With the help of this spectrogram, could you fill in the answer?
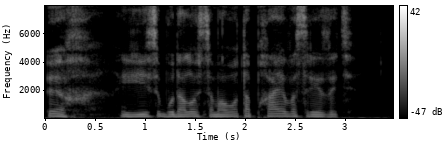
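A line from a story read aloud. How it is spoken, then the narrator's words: Sighing. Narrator (Russian): вздохнул Дылгыр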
